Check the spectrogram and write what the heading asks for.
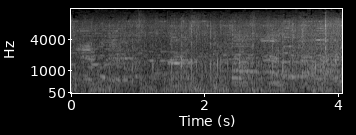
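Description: Footsteps on stone paving, with people's voices and music in the background.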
